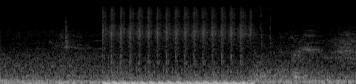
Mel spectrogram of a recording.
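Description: Machine guns fire in a rapid burst.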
